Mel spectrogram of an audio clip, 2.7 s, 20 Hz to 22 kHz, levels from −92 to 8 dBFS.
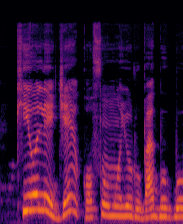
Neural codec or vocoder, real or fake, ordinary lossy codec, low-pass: none; real; none; 14.4 kHz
